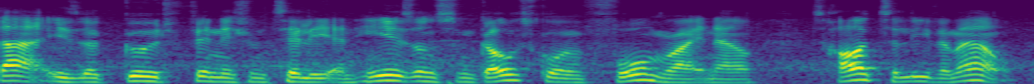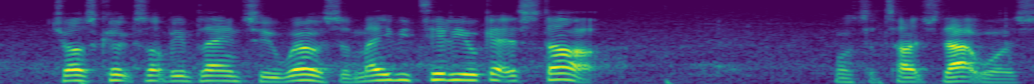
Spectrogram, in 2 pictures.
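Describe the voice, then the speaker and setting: A fairly high-pitched man with an English accent, amid noticeable background noise. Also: ordinary pitch variation, moderate pace. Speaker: gaming youtuber. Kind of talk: gameplay commentary. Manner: animated.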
